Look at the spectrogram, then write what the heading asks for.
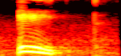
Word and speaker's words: eight: Yang betul adalah eight. G-nya tidak kedengaran ya. Jadi langsung kita mengucapkannya eight.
